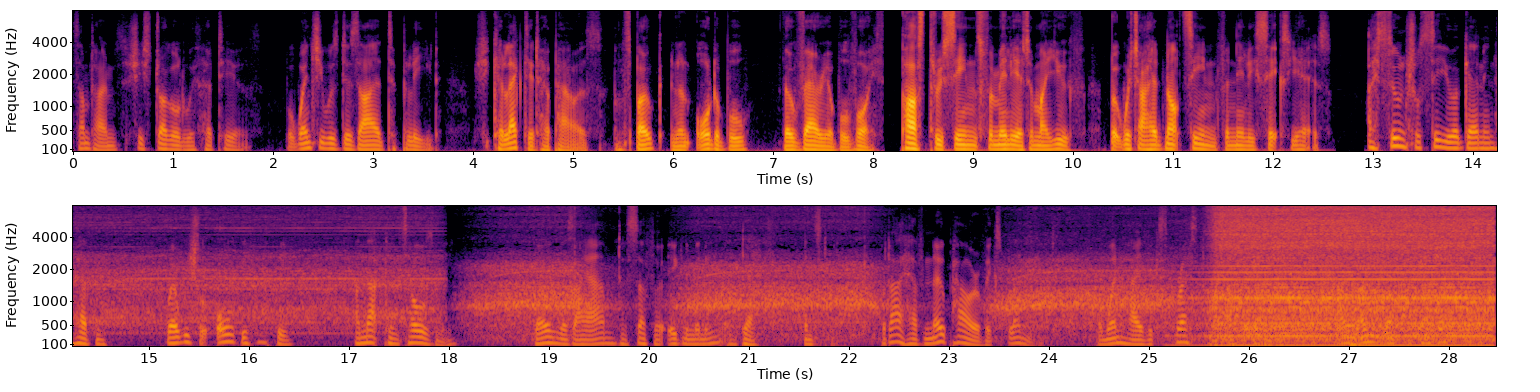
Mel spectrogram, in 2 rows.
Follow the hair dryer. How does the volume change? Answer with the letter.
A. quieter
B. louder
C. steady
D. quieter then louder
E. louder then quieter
B.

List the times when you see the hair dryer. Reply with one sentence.
You can hear the hair dryer from 14.2 to 28.4 s.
